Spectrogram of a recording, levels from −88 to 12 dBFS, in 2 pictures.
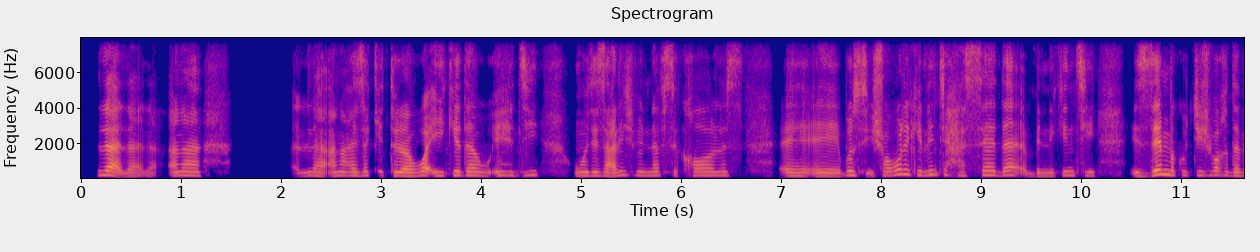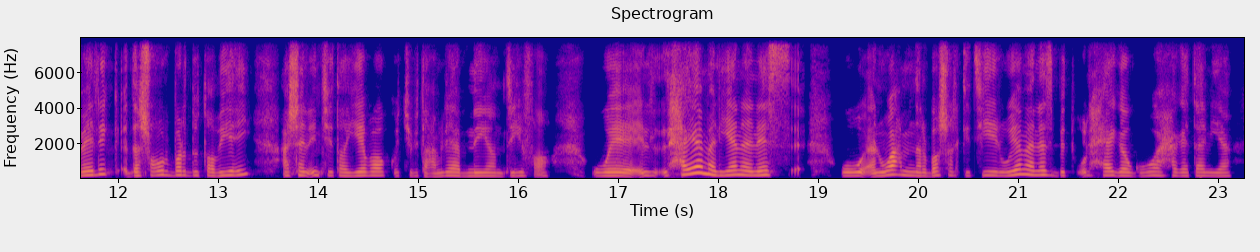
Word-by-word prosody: لأ، 225 -3 +8
لأ، 175 0 -4
لأ، - - -12
أنا 205 -1 +1 1.0
لأ، 185 0 -2
أنا 200 +2 0
عايزاكِ 195 +2 -2
تروقي 195 +1 +3
كده 205 0 +1
واهدي 200 +2 -4 0.3
وما 195 0 -1
تزعليش 195 +2 0
من 200 -1 -5
نفسِك 205 -1 -5
خالص 200 0 -3 0.4
آآ، - - -5 0.5
آآ، - - -1
بُصّي 220 +2 0
شعورِك 240 +4 +1
اللي 220 +2 -1
أنتِ 240 -1 -2
حاساه 225 +3 0
ده 220 +2 +2
بإنِّك 170 +3 -7
أنتِ 210 -1 -3 0.5
إزاي 190 +9 +8
ما 245 -3 +4
كنتيش 215 -1 -4
واخدة 205 -3 -1
بالِك 225 +8 0
ده 195 - 0
شعور 210 +4 +3
برضه 215 -1 -2
طبيعي، 210 +8 -2 0.3
عشان 200 +1 +4
أنتِ 200 -1 -3
طيبة 195 +1 0
وكنتِ 185 -2 -8
بتعامليها 175 +2 -4
بنِية 180 +1 -2
نضيفة، 180 +2 -7 0.4
وال 190 +1 +1
الحياة 265 - +7
مليانة 235 -4 +3
ناس 225 - 0 0.5
وأنواع 190 +5 +3
من 200 -4 -4
البشر 200 +3 0
كتير 200 +2 -4
وياما 245 +5 +2
ناس 230 -2 0
بتقول 190 0 -8
حاجة 205 -2 0
وجواها 190 +3 -5
حاجة 185 -1 -3
تانية، 180 -1 -6
200 Hz, 145 wpm, -26 LUFS, 185-215 Hz, 1.0 s, لأ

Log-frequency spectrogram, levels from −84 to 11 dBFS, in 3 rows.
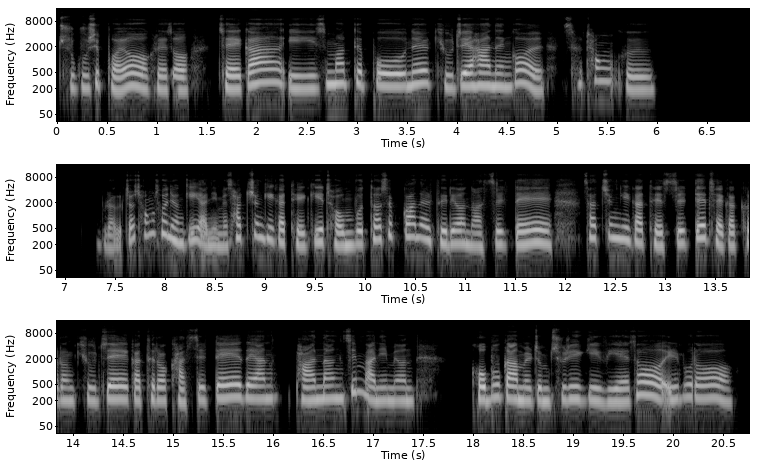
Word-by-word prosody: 주고 210 0 -6
싶어요. 215 -2 +1
그래서 190 -1 0 0.3
제가 260 +8 +4
이 205 0 -2
스마트폰을 250 0 +2
규제하는 235 +1 +2
걸 240 -9 +1 0.2
스 260 - -14
청 310 -1 -4
그 190 -2 -2 1.4
뭐라 180 -5 -9
그러죠? 260 - -4
청소년기 335 - -1
아니면 140 - -3
사춘기가 280 - -1
되기 220 +3 -1
전부터 210 +7 0
습관을 310 -2 0
들여 215 -2 0
놨을 195 +1 -4
때 215 +2 +2 0.3
사춘기가 280 -5 0
됐을 210 0 -2
때 290 +8 +3
제가 195 -6 -1
그런 205 +1 -4
규제가 210 +1 +1
들어갔을 205 -1 -3
때에 235 +4 +3
대한 230 0 0 0.2
반항심 225 +7 -1
아니면 205 -1 -2 0.6
거부감을 220 -2 +3
좀 195 0 -1
줄이기 210 -2 -3
위해서 195 +8 +2
일부러 230 -3 -1
220 Hz, 275 characters per minute, -22 LUFS, 200-245 Hz, 1.4 s, 제가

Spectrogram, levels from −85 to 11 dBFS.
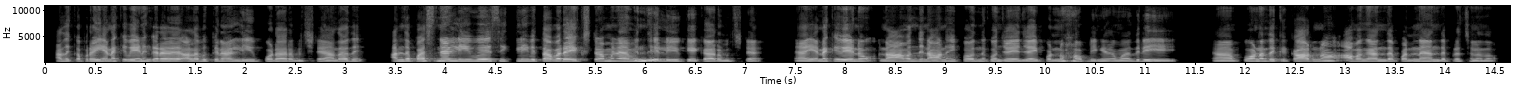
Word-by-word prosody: அதுக்கப்புறம் 215 +2 -1
எனக்கு 230 +2 -1
வேணுங்கிற 225 0 +3 0.2
அளவுக்கு 220 +3 -2
நான் 190 -2 0
லீவ் 200 0 -4
போட 185 -1 -2
ஆரம்பிச்சுட்டேன். 175 +2 -4
அதாவது 205 +4 -2 0.4
அந்த 215 +2 +1
பர்ஷனல் 280 +5 +3
லீவு, 255 +1 +2
சிக் 255 +1 -8
லீவு 250 -2 0
தவர 230 +4 +5
எக்ஸ்ட்ராவும் 250 +2 -2
நான் 220 -2 +2
வந்து 325 +5 +5
லீவ் 210 0 -1
கேட்க 190 -1 0
ஆரம்பிச்சுட்டேன் 175 +2 -6 0.4
ஆ, - - 0 0.2
எனக்கு 240 +5 +1
வேணும், 240 0 +2 0.2
நான் 215 +3 +4
வந்து 220 +2 -5
நானும் 220 +4 0
இப்போ 210 - -7
வந்து 200 +1 -8
கொஞ்சம் 190 -1 0
என்ஜாய் 195 +1 -1
பண்ணும் 185 0 -3
அப்பிடிங்கிற 185 -1 -6
மாதிரி 210 +4 -1 0.7
ஆ, - - 0 0.2
போனதுக்கு 230 -2 0
காரணம் 240 +9 +3 0.2
அவங்க 205 0 -2
அந்த 190 -1 0
பண்ண 195 +2 -3
அந்த 180 -2 -2
பிரச்சன 180 -2 -6
தான். 165 - -12
210 Hz, 175 wpm, -23 LUFS, 190-235 Hz, 0.7 s, தவர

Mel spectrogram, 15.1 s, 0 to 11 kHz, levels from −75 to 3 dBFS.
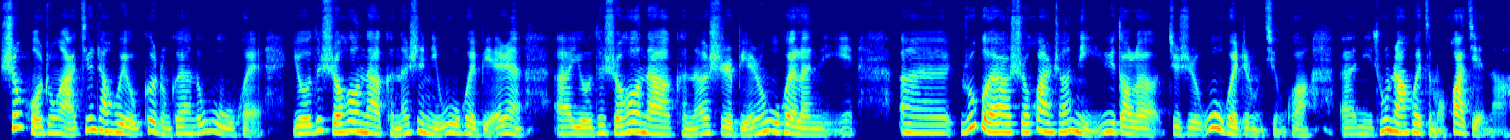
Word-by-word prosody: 生 305 0 +2
活 170 - +1
中 180 -1 -3
啊 145 -4 +2
经 260 - -1
常 220 -3 +2
会 205 -1 +4
有 155 -5 0
各 230 +10 +1
种 150 -8 -5
各 155 - -4
样 170 0 -2
的 180 - -4
误 205 -10 -3
会， 140 - -7 0.3
有 175 +1 +1
的 245 - -1
时 220 -5 +3
候 225 +3 +4
呢 185 -5 +3
可 165 - -7
能 145 +6 -2
是 210 +2 -1
你 155 -6 -2
误 185 +4 -1
会 170 -4 0
别 140 -1 -4
人， 170 -5 -1 0.3
呃， 160 -1 -2
有 160 -1 +1
的 185 - -3
时 180 0 -1
候 220 +5 +3
呢， 165 -5 +3
可 155 0 -9
能 145 +7 -2
是 165 -4 0
别 140 0 -2
人 195 +7 +1
误 220 -2 +1
会 195 -4 +3
了 145 -2 +1
你。 145 +2 -9 0.4
呃， 185 -2 -3
如 300 - +2
果 225 - +6
要 205 0 +5
是 200 0 0
换 215 0 +3
成 215 +2 +1
你 130 - -2
遇 210 +1 -1
到 170 - +1
了 150 -2 -1
就 165 - -5
是 150 0 -4
误 285 - +2
会 170 -7 +3
这 150 +1 -6
种 130 -3 -7
情 125 - -9
况， - - -5 0.3
呃， 150 +1 -6
你 155 -1 -7
通 240 +7 +3
常 190 -2 +6
会 200 -2 +2
怎 190 - -6
么 - - -7
化 - - +4
解 - - -4
呢？ - - -15
180 Hz, 285 characters per minute, -25 LUFS, 155-205 Hz, 0.4 s, 果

